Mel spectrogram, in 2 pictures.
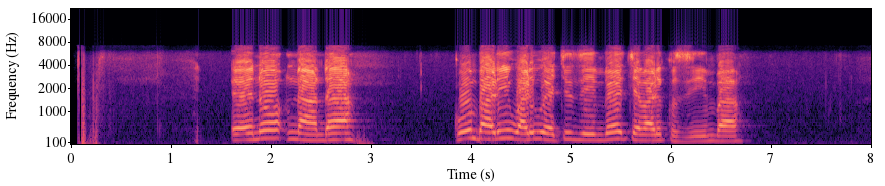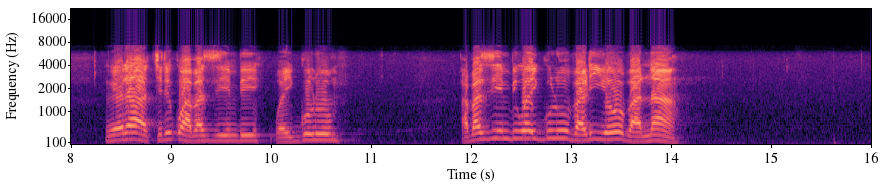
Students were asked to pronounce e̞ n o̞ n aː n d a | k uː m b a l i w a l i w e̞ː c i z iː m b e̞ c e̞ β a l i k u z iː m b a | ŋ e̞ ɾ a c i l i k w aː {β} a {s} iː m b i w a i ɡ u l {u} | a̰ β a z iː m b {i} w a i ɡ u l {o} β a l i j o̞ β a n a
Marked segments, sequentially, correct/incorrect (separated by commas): correct, incorrect, correct, correct, incorrect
